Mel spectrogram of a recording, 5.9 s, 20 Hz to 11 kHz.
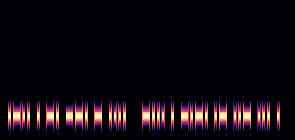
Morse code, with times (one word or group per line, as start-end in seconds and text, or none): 0.2-2.5 LENGTH
2.9-5.6 BECAUSE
